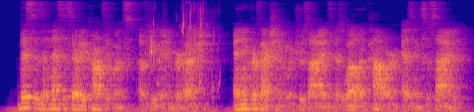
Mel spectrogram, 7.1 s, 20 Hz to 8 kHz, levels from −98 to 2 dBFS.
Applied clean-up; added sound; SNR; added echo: none; Splash, splatter; 12 dB; reverberation time 0.6 s.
